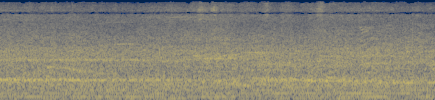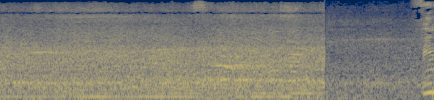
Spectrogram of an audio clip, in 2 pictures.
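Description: A large stadium crowd chants and sings.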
